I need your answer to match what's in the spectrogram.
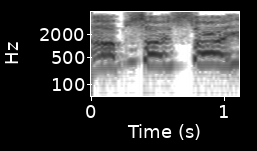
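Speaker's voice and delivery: mock wail of apology, very high and loud; spewing drunk apologising. Vomiting drunk apologising to his helpers, hammed-up wailing apology. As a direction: imitate a drunk crying out sorry mid-vomit. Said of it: "while spewing, he's like".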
